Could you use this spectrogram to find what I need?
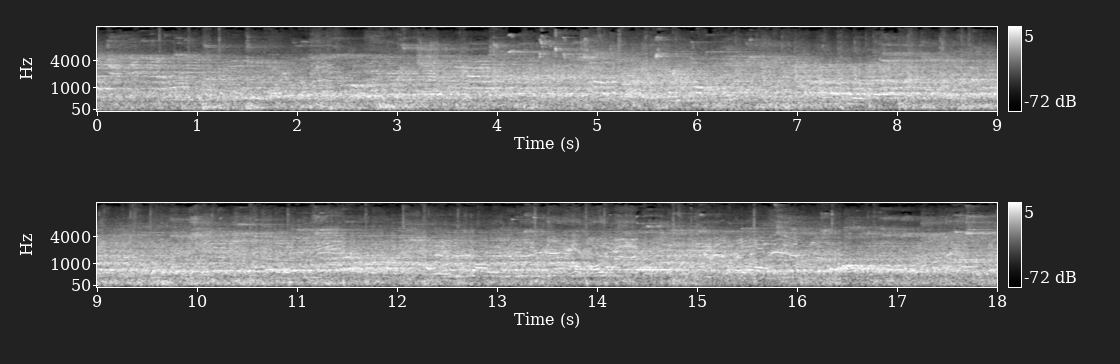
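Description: Young women call out to each other in a large echoing gym.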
